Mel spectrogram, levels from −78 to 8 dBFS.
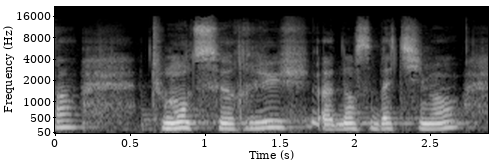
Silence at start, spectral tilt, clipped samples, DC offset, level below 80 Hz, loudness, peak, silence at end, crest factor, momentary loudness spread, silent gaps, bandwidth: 0 s; -4.5 dB/octave; under 0.1%; under 0.1%; -54 dBFS; -14 LUFS; 0 dBFS; 0 s; 14 dB; 12 LU; none; 16 kHz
